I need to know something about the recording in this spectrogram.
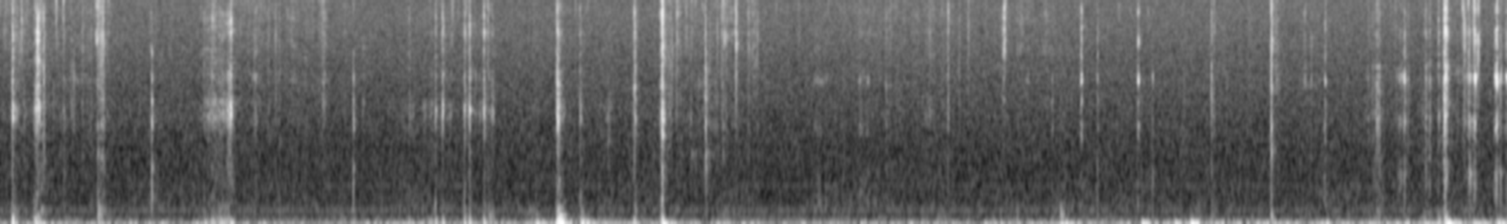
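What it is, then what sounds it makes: Bar of soap being carved. A small, solid tan bar of soap is held in the fingers while a purple knife scrapes and carves small flakes off it. The result is a quiet, steady stream of short, dry scraping clicks and crisp crackles with bright edges, over a faint low hum.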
